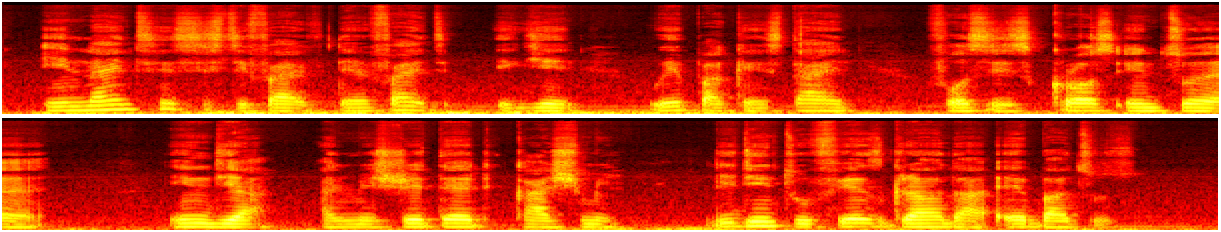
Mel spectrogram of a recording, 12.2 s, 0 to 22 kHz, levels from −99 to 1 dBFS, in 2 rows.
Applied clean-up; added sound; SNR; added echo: none; Wind; 9 dB; none.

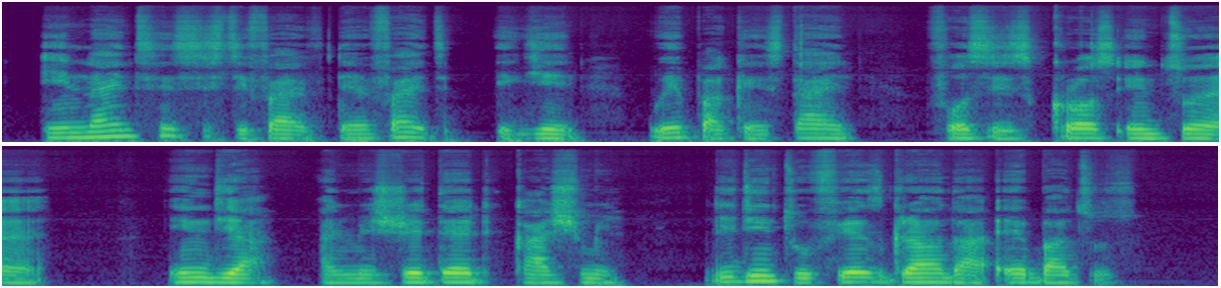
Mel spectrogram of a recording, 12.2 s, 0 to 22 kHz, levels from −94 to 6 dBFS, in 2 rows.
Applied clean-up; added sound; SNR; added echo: neural mask model RNNoise.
